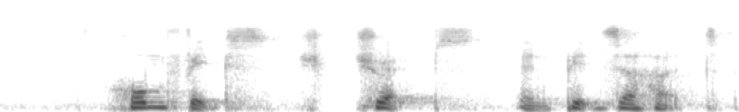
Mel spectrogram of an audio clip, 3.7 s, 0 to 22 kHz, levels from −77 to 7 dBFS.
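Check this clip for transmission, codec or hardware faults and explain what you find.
One transmission fault is audible, a call audio freeze, heard through a call-codec path whose top end stops around 8 kHz, consistent with Opus at roughly 32 kbps.

Call audio freeze, 1.57 to 1.81 s. The likely cause is that packets stalled in transit until the jitter buffer ran dry. The receiver stretches the last sound into a fading buzz or hiss that drops to silence for about 0.11 s. The speech then picks up exactly where it left off, so nothing is lost, but everything afterwards runs about 0.21 s late.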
